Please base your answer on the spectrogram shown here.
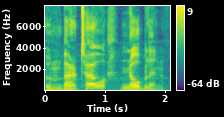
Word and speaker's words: Umberto Noblin: find you just look my name is Umberto noblin yes it rhymes with Goblin you can find me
